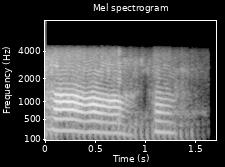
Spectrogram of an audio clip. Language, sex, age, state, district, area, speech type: Assamese, female, 18-30, Assam, Dibrugarh, rural, conversation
